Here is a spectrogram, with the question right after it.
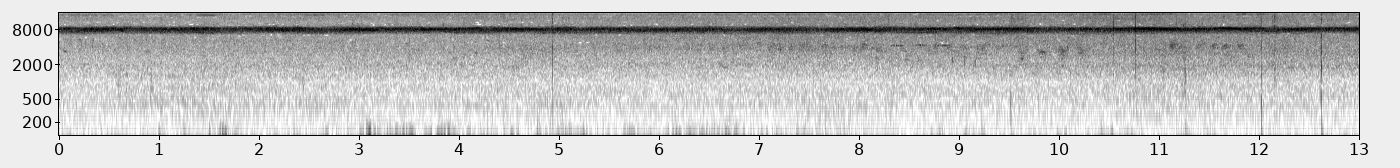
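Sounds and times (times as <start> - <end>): faint clicks: 10.4 - 12.8.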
